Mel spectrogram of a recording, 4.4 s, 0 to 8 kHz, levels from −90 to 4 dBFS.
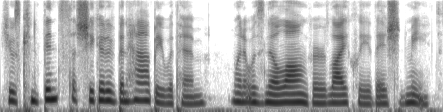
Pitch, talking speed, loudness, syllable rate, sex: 175 Hz, 270 wpm, -18 LUFS, 6.4 syllables/s, female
